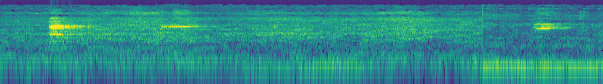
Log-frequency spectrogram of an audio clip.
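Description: Low rumble of a motor vehicle engine, growing louder about five seconds in.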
